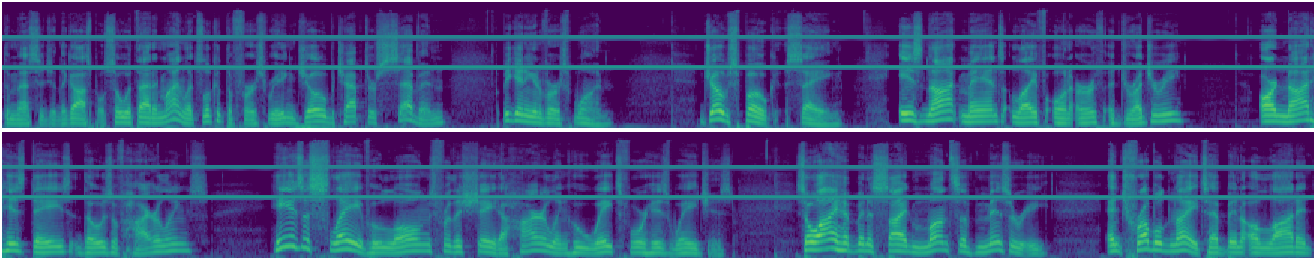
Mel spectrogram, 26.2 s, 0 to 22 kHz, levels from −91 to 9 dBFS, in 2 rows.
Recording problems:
high-pitched whine; loud; throughout; 3 kHz, 8 dB below the speech

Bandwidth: 17 kHz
